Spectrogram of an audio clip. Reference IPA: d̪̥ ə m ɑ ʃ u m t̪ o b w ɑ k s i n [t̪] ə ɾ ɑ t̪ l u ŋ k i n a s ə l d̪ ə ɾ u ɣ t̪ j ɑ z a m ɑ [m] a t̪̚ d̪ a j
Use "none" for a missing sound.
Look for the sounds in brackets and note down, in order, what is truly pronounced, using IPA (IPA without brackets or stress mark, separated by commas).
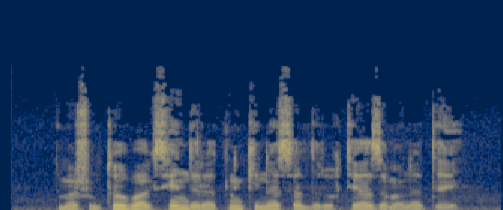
d̪, n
